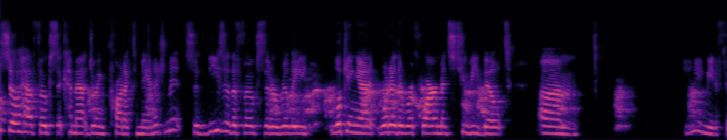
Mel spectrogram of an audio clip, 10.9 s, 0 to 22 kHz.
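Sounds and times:
speech: 0.0s - 8.8s, 10.3s - 10.8s
two dogs barking: 1.2s - 2.5s, 3.9s - 7.6s, 9.2s - 9.6s, 10.3s - 10.6s.

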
